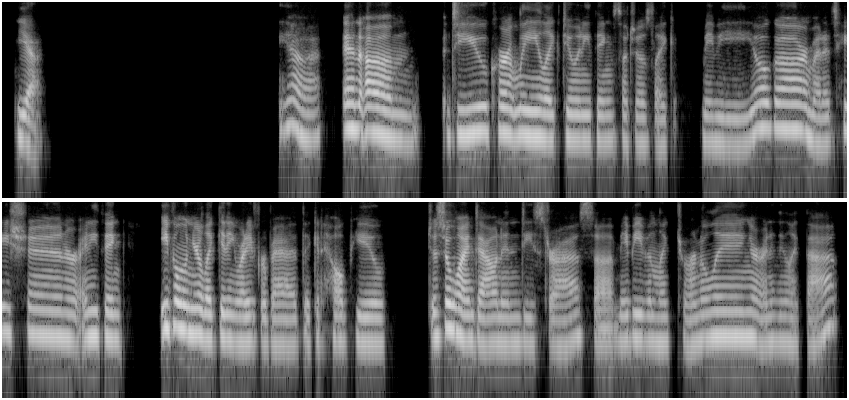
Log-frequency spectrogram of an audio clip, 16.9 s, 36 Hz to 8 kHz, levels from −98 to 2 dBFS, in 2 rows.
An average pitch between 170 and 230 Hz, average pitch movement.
Yes: medium, 185 Hz; average, 3.5 semitones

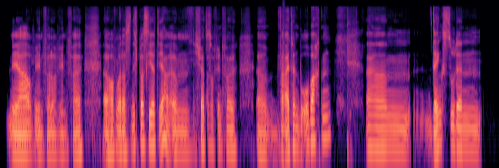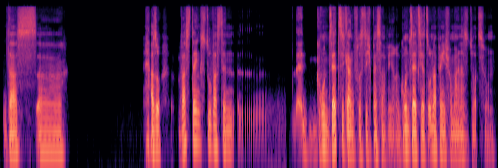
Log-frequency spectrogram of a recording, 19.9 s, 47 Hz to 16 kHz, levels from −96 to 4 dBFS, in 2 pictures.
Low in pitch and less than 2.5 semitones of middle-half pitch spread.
No: very low, 90 Hz; average, 2.8 semitones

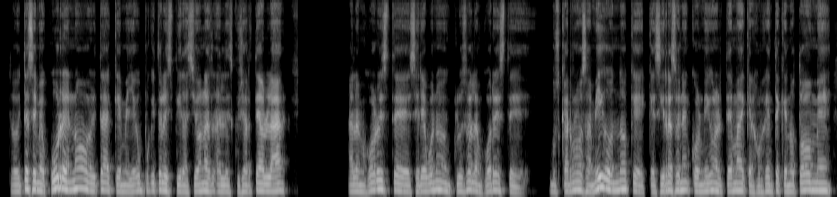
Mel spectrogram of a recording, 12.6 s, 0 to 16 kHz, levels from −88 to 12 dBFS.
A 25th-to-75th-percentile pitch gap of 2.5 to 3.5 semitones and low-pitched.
Yes: average, 2.9 semitones; low, 130 Hz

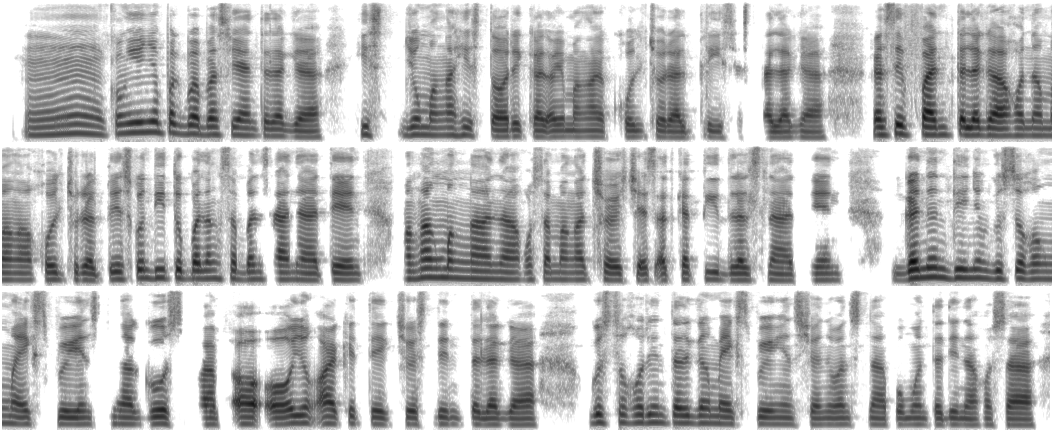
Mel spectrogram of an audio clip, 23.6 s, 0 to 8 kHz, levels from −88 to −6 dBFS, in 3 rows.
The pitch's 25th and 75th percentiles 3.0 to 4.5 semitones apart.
Yes: average, 3.4 semitones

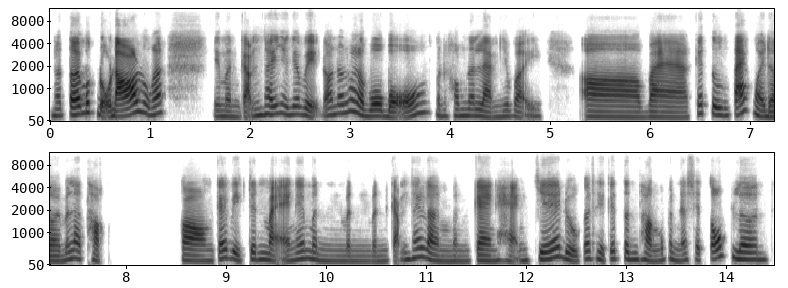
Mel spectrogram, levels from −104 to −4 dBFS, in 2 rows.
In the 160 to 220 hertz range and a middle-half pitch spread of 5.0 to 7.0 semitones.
Yes: high, 190 Hz; average, 5.3 semitones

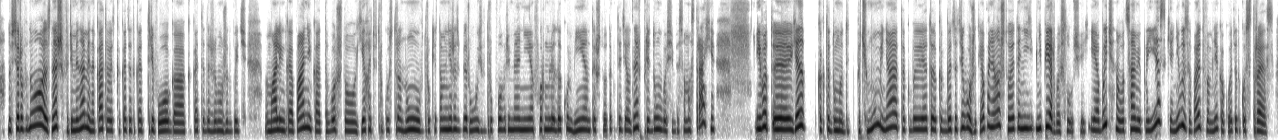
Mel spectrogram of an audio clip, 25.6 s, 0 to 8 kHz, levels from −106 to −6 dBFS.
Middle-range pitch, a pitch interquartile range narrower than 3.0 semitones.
No: high, 225 Hz; narrow, 2.4 semitones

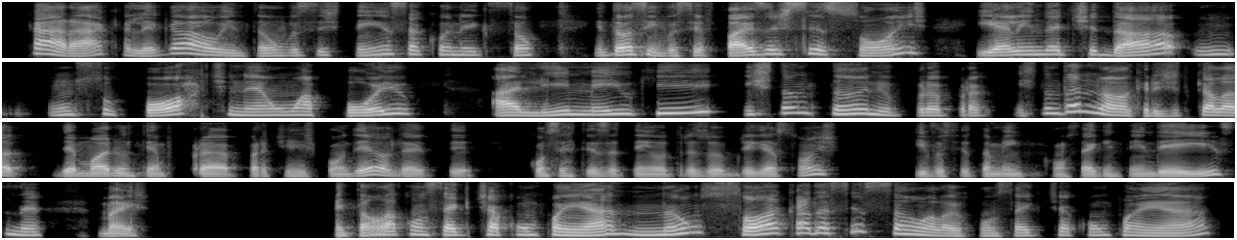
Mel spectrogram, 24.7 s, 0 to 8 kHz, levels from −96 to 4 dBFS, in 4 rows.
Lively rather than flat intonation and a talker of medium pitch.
Yes: wide, 7.2 semitones; medium, 175 Hz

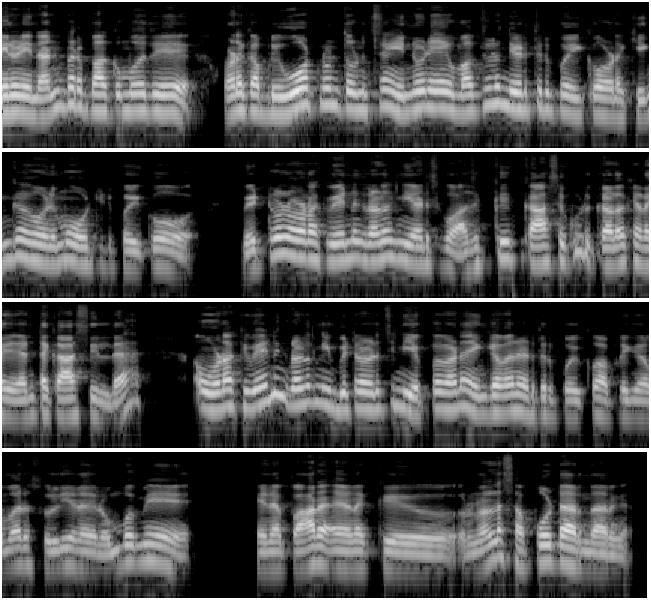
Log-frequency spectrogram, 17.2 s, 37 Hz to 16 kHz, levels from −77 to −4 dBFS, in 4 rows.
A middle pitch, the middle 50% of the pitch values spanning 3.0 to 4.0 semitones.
No: medium, 170 Hz; average, 4.4 semitones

